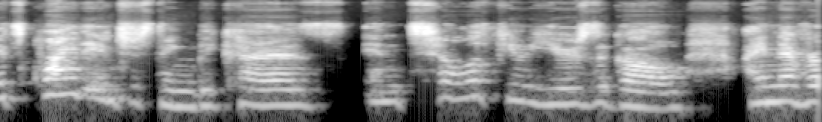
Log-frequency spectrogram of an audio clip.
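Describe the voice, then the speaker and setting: A woman's fairly high voice, lively in intonation, at a moderate pace. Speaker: businesswoman and women's coach. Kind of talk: interview.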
